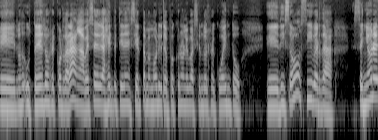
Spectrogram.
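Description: A woman with an unremarkable speaking voice talks at a fairly quick pace and medium pitch with ordinary variation. Her recording is very clean, the background silent. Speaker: podcast host. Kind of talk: news commentary chat.

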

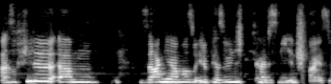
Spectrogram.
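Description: Over background music, a woman with a high voice talks with ordinary pitch variation, the sound dry and close with no echo. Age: 20s. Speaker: coaching client. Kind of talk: testimony interview. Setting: live online stream.

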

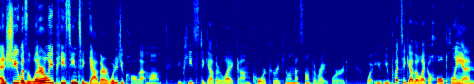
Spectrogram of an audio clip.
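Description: At a fairly quick pace, a woman with an unremarkable speaking voice talks at a fairly high pitch with ordinary pitch variation and big swings in loudness. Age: 30s. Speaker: podcast host. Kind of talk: casual interview.

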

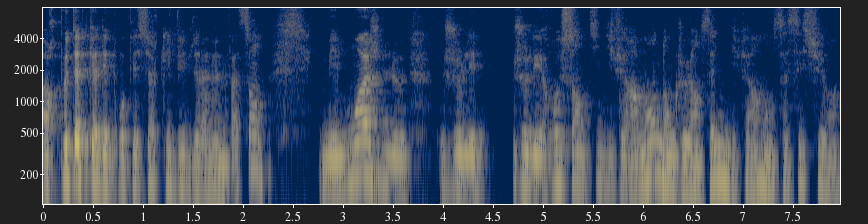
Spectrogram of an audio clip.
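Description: A woman's very deep, low voice with a dark, mellow tone, at a fairly quick pace with long, frequent pauses and ordinary pitch variation. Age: 50s. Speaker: dance and Pilates teacher. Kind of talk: interview conversation.

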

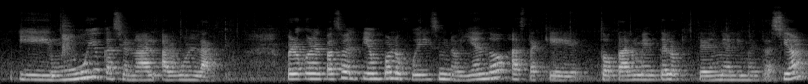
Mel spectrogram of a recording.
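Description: Amid noticeable background noise and audible room echo, a woman speaks at a moderate pace with a fairly high pitch and ordinary pitch variation. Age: 20s. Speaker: medical intern and yoga teacher. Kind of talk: interview.

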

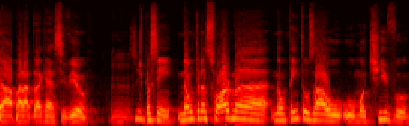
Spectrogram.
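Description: A man speaks fairly high in pitch, with ordinary pitch variation, at a moderate pace. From southern Brazil. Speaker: YouTuber. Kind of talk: casual chat. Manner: animated.

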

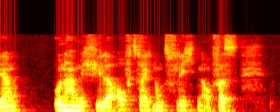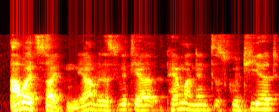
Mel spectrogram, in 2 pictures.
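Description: A man speaking at a fairly quick pace, somewhat breathy, with fairly even intonation. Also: medium pitch for a man. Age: 50s. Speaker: tax adviser, association president. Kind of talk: expert interview.

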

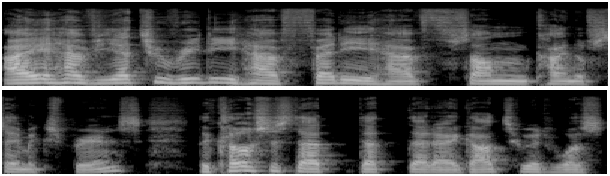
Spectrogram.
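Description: Here a man speaks with a Dutch accent and ordinary pitch variation. His pace is moderate, and the recording is very clean with a silent background. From Netherlands. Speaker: podcast guest, programmer. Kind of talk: casual chat. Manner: halting, many repetitions.

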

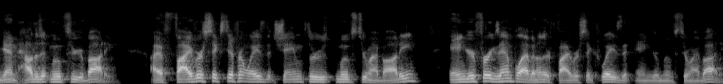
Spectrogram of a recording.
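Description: On a very clean recording with a silent background, a man speaks very fast at a medium pitch with ordinary pitch variation. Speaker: mindset coach and speaker. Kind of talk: interview conversation. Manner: fast talker, loud.

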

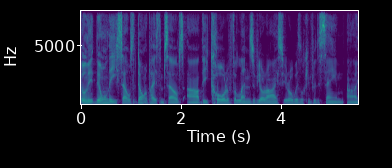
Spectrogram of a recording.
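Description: The recording is very clean with a silent background, and the man's tone is dark and mellow. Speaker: podcast host. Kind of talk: casual chat.

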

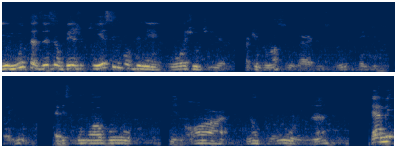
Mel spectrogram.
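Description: With lively intonation and big swings in loudness, a man talks at a very slow pace in a fairly high pitch. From Brazil, interior of São Paulo (Bauru). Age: 40s. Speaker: psychologist. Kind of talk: casual interview chat. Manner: hesitant, many fillers.

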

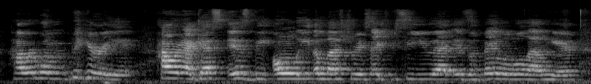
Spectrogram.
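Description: A woman with a high pitch talks in a flat monotone with hardly any pauses, amid audible room echo. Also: moderate pace. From North Carolina. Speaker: podcast co-host. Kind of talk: casual chat. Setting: live recording in Atlanta.

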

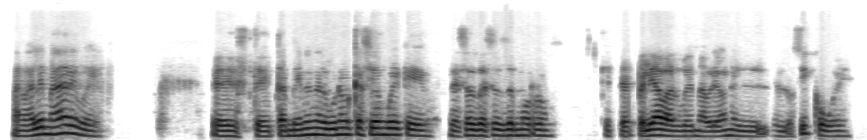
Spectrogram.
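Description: This man's voice is fairly high in pitch. He talks at a moderate pace. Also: long, frequent pauses. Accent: Mexican. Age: 30s. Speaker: person living with psoriasis. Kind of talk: casual chat.

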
